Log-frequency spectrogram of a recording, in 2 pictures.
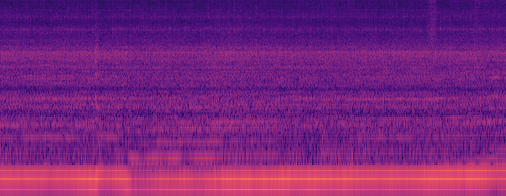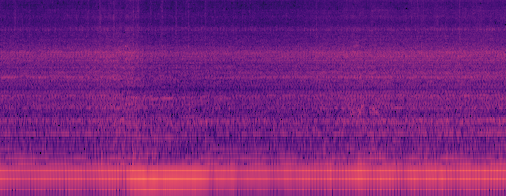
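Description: Tyres crunch over dry corn stalks.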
